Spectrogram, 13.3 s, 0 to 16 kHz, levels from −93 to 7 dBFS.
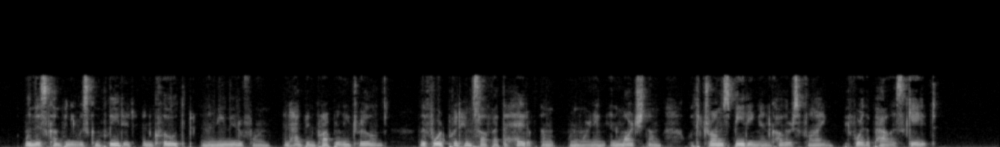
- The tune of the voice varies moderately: No, narrow, 2.2 semitones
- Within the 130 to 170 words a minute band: No, average, 180 wpm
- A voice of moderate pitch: Yes, medium, 175 Hz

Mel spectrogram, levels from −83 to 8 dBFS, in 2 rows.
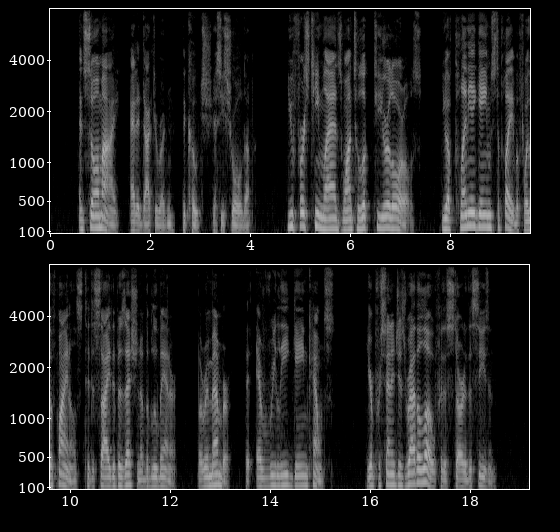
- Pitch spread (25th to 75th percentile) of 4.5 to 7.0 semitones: Yes, average, 4.8 semitones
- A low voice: Yes, low, 125 Hz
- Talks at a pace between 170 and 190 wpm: Yes, average, 185 wpm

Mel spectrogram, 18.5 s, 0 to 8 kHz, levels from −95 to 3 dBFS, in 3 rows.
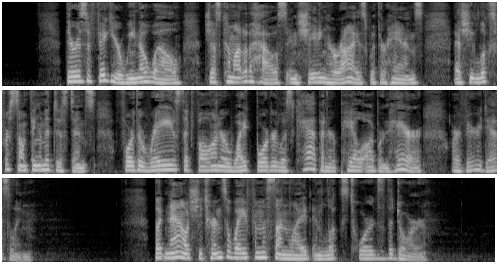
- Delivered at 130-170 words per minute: No, average, 190 wpm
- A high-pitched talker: No, medium, 145 Hz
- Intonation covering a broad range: No, average, 3.7 semitones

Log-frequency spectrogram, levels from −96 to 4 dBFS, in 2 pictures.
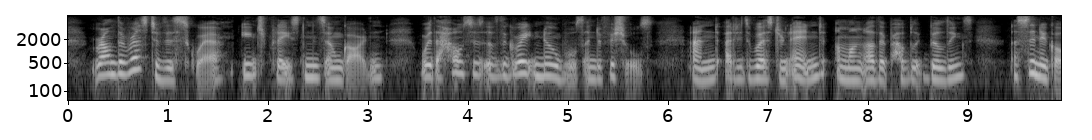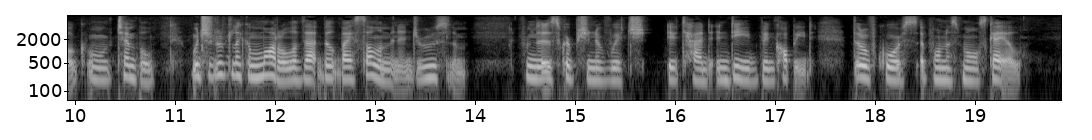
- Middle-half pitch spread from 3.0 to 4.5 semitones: Yes, average, 3.7 semitones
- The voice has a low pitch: No, high, 205 Hz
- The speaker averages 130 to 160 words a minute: No, average, 190 wpm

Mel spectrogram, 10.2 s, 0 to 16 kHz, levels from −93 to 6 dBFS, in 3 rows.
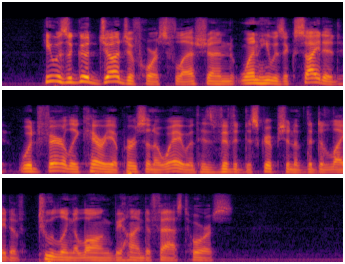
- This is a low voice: Yes, low, 115 Hz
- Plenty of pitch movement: No, average, 4.1 semitones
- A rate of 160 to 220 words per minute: Yes, average, 190 wpm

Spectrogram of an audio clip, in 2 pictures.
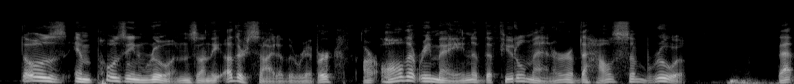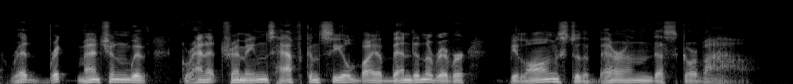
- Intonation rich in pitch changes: No, average, 4.4 semitones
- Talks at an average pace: Yes, average, 160 wpm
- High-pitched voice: No, low, 100 Hz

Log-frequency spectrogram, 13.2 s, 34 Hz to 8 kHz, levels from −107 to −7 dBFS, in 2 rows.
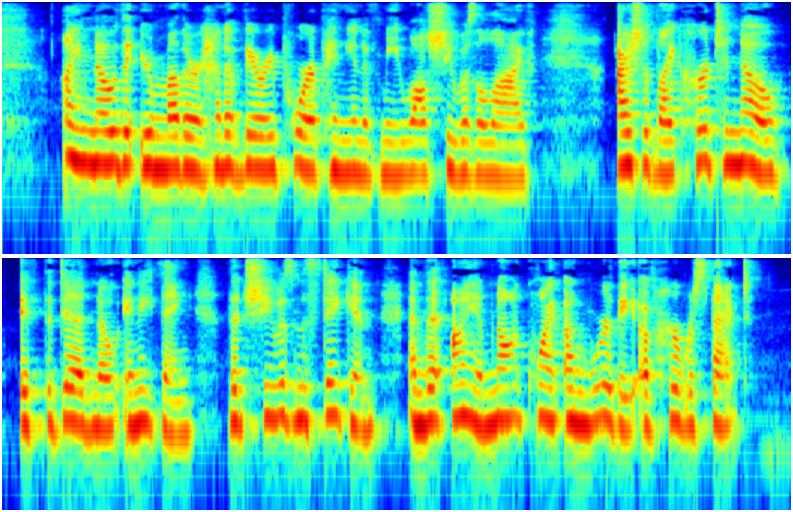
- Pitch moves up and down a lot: No, narrow, 2.6 semitones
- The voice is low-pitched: No, high, 220 Hz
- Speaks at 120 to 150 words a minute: No, average, 185 wpm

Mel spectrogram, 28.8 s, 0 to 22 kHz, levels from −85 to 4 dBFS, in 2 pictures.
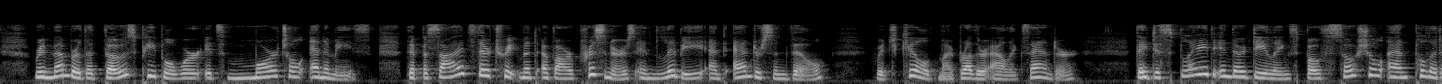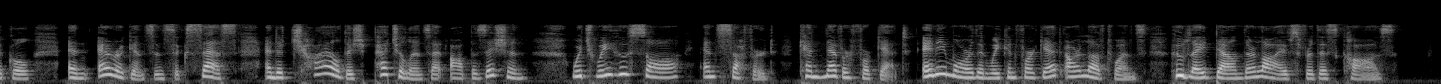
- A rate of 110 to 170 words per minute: Yes, average, 145 wpm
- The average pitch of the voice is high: Yes, high, 215 Hz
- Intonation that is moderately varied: No, wide, 5.7 semitones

